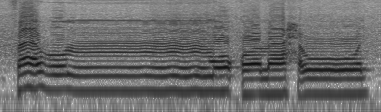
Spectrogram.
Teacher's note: mim yang pertama masuk kepada mim yang kedua, kita tahan gunnahnya. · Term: idgham mimi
